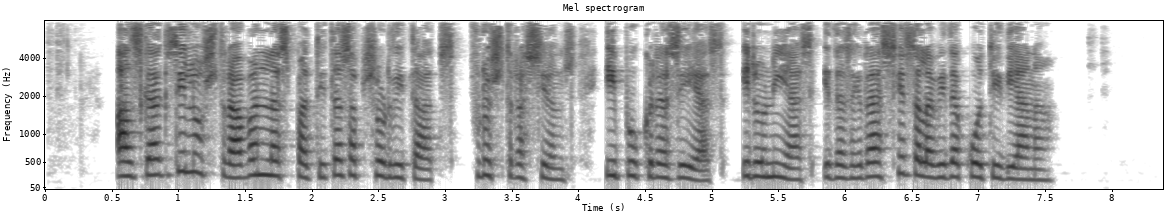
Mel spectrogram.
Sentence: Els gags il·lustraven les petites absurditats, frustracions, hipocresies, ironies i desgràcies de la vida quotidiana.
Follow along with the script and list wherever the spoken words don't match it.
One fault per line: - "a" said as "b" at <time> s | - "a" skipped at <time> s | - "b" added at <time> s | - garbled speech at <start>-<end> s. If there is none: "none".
none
